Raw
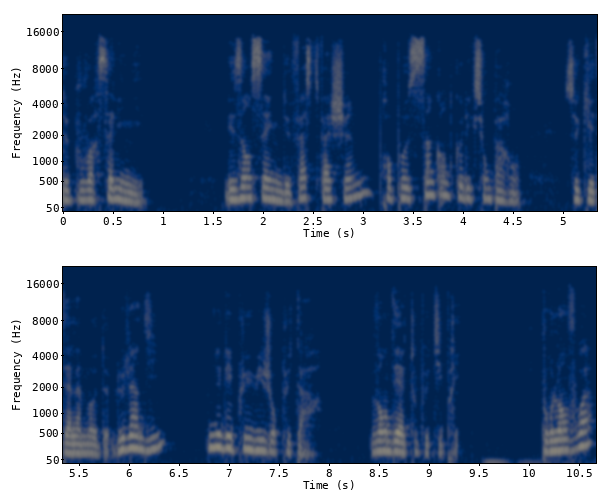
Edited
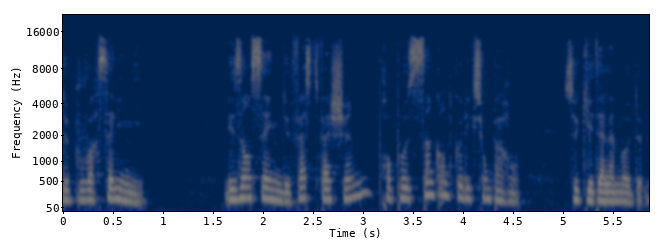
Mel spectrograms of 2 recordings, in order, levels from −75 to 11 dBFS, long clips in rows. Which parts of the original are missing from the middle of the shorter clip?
none

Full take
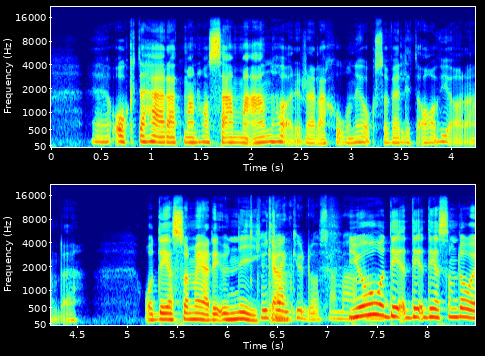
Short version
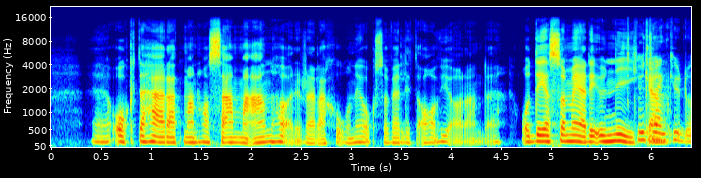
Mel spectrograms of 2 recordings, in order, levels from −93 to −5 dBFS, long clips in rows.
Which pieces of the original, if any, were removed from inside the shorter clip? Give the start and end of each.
0:04.6-0:05.0

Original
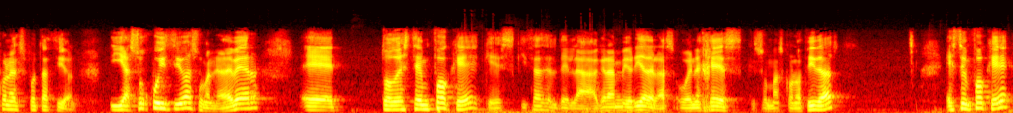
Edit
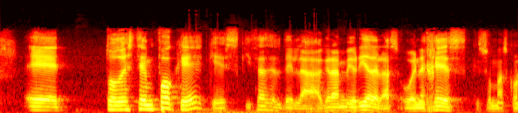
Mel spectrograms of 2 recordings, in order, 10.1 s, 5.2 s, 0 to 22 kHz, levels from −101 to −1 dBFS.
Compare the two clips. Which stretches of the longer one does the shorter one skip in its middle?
none

